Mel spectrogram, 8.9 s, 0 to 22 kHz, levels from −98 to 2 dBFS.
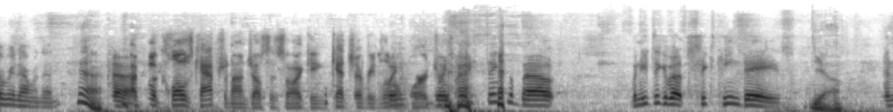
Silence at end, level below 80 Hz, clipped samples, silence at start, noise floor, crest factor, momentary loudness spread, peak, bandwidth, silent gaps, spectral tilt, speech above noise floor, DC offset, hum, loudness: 0 s; -34 dBFS; under 0.1%; 0 s; -50 dBFS; 16 dB; 12 LU; -2 dBFS; 14.5 kHz; none; -5.5 dB/octave; 31 dB; under 0.1%; none; -19 LUFS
